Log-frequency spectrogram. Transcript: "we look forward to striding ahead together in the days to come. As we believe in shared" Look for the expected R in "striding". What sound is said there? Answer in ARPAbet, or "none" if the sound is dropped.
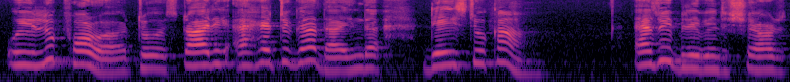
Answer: none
